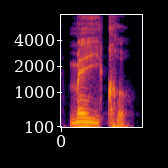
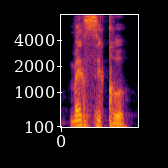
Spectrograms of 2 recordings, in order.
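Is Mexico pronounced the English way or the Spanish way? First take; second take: Spanish; English. First: The name is pronounced the Spanish way. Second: The name is pronounced the English way. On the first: The speaker calls it right. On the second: The speaker calls it wrong.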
